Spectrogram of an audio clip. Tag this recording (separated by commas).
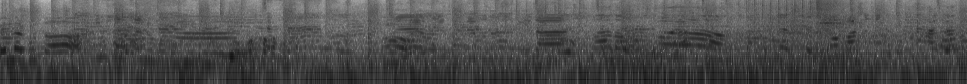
Speech, Music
